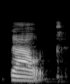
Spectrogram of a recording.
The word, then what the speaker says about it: doubt: Then you've got silent B too in words like dead, doubt, and silent T in listen and often. Though some people do pronounce the T in often, like often, but it's also not pronounced at some with other people.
